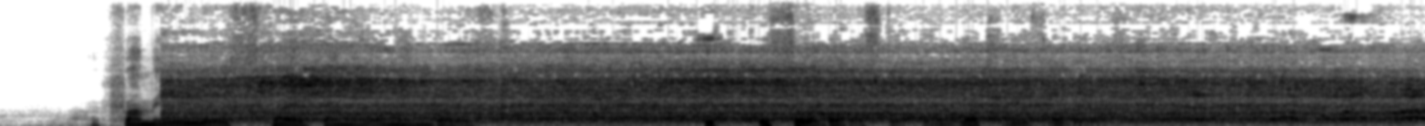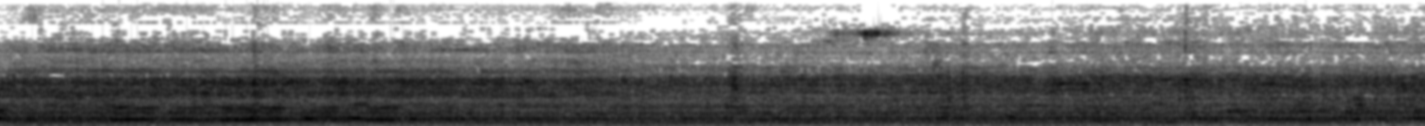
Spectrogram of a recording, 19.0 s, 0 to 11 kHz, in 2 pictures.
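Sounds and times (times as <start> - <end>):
traffic: 0.9 - 19.0
crowd talking: 1.0 - 19.0.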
